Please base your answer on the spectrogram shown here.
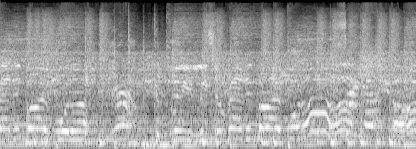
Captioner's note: sing it!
